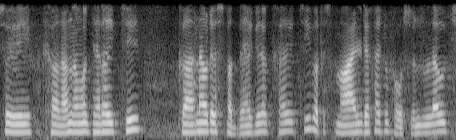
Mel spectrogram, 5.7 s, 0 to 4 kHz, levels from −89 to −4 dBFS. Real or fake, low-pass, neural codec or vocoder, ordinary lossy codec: fake; 3.6 kHz; codec, 16 kHz in and 24 kHz out, 0.8 kbps, FocalCodec, streaming, 65536 codes; none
